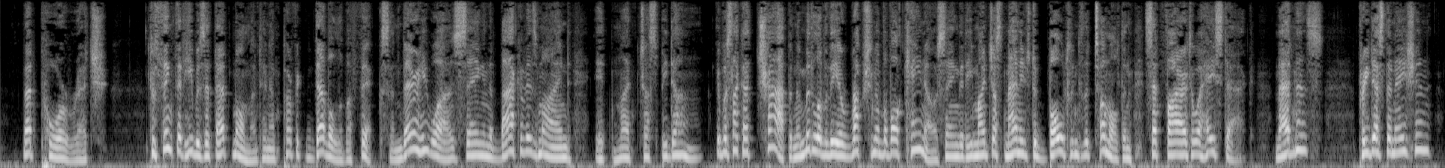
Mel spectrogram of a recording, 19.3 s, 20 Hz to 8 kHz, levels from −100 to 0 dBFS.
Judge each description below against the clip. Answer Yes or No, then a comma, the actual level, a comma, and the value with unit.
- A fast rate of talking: Yes, fast, 210 wpm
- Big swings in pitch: Yes, wide, 6.0 semitones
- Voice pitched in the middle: Yes, medium, 175 Hz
